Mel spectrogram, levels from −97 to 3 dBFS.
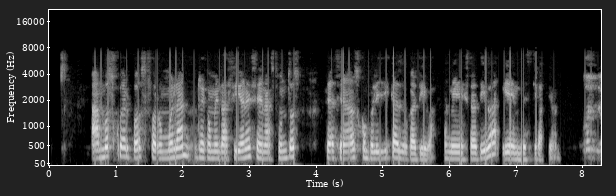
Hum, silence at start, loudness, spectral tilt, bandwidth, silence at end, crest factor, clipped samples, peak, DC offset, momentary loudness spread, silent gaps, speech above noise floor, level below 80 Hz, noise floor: none; 0.65 s; -17 LUFS; -6.5 dB/octave; 7.6 kHz; 0 s; 16 dB; under 0.1%; -2 dBFS; under 0.1%; 7 LU; none; 28 dB; -52 dBFS; -44 dBFS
